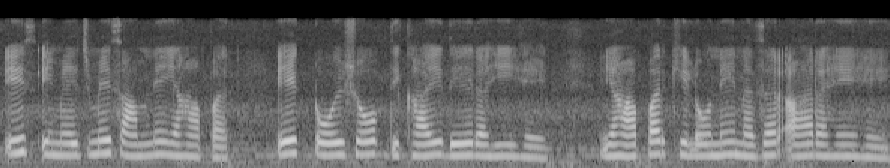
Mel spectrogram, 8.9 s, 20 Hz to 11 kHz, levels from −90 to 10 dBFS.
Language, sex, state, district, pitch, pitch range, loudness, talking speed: Hindi, male, Rajasthan, Jaipur, 190 Hz, 180-205 Hz, -17 LUFS, 135 wpm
